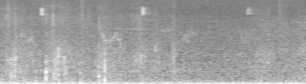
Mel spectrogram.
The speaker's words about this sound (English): That's a lot louder than I'm used to deer sounding in terms of the hoofs.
